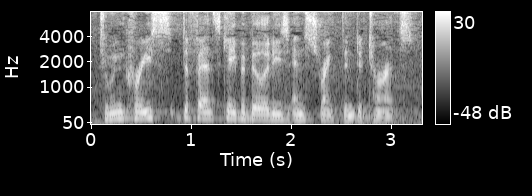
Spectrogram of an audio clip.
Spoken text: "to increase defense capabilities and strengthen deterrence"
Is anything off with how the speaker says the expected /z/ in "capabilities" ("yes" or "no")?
no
